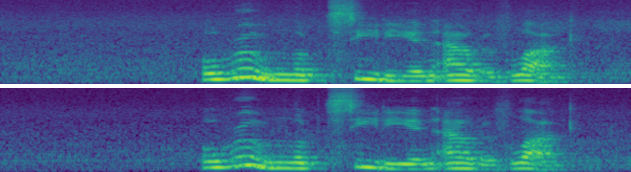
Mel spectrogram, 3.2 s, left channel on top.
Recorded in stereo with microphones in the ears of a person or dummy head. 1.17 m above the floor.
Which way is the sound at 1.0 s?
10° right (ahead or behind).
